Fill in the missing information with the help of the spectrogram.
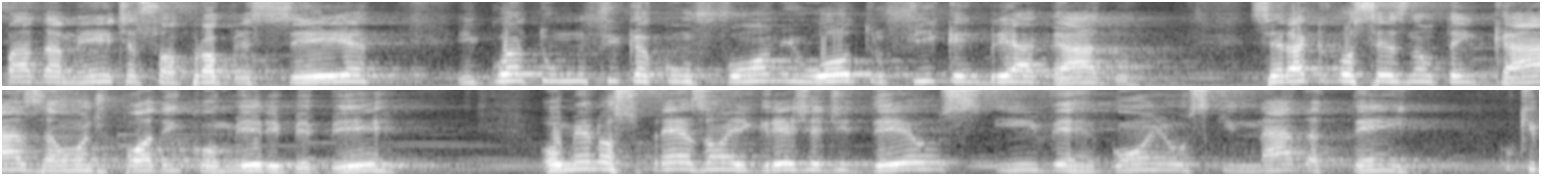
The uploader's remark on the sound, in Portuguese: Gravado em: 07 de janeiro de 2020 no TADEL na Igreja Batista da Paz BH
